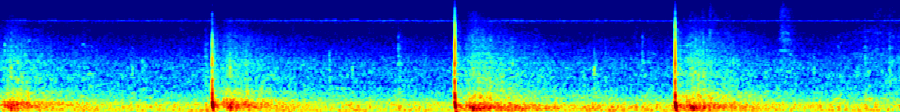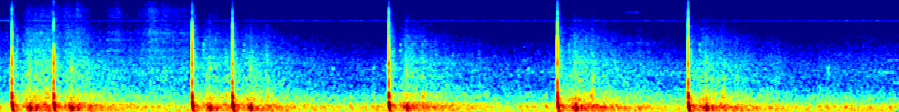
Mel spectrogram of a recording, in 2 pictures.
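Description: Aerial firework shells bursting in the sky, a sharp bang every two to three seconds, each followed by a rolling echo. Around the middle the bangs come closer together, with crackling.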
